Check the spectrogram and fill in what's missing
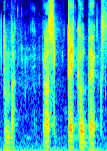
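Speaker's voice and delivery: usual speaking voice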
